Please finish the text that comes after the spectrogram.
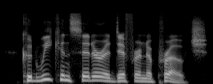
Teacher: stress, consider, and approach. Keep could softer but clear.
